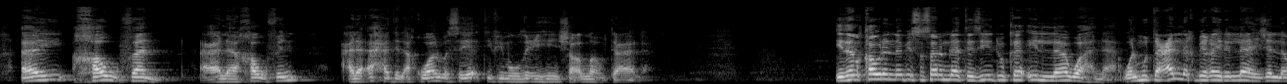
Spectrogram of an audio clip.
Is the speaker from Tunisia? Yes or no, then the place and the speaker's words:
yes; Tunisia; وهو الكلمة التي تقال عندنا في تونس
